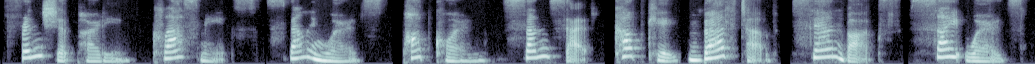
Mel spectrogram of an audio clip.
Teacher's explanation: We're stressing the first element, and in order to stress it, our intonation rises. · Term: set phrase intonation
